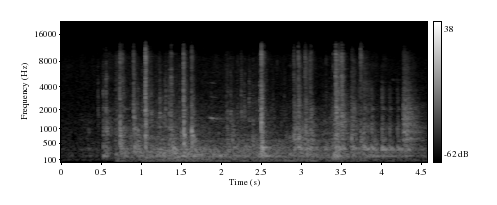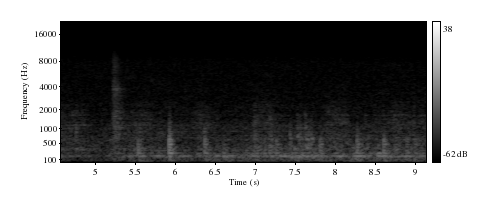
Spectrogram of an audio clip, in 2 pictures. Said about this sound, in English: Oh, I suppose maybe the lift only goes up from here. Lifts here. Huh. In we go. And I'll push the button and if we just listen yes. to the noises it makes.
